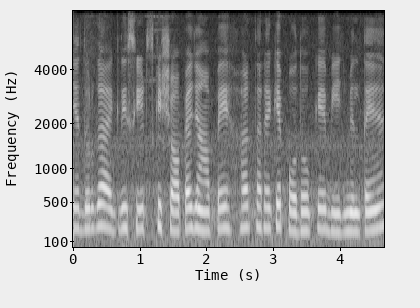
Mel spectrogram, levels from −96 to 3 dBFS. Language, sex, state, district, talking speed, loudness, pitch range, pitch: Hindi, female, Chandigarh, Chandigarh, 220 wpm, -15 LUFS, 195-220 Hz, 210 Hz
